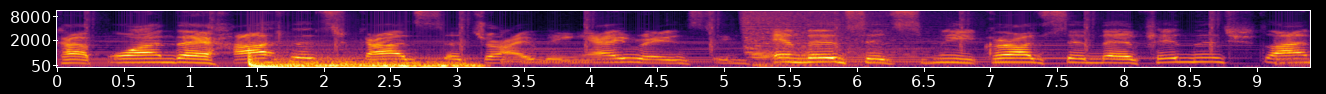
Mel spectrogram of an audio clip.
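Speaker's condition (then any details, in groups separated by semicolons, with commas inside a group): Cerebral palsy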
